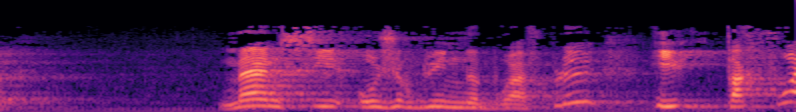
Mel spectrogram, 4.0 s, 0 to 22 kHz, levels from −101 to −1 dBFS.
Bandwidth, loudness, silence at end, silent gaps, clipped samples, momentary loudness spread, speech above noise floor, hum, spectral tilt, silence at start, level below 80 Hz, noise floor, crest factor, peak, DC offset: 8.4 kHz; -28 LUFS; 0 s; none; under 0.1%; 14 LU; 35 dB; 50 Hz at -70 dBFS; -3 dB/octave; 0 s; -70 dBFS; -64 dBFS; 24 dB; -6 dBFS; under 0.1%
